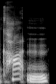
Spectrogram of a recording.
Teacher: specifically the glottal stop found in cotton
